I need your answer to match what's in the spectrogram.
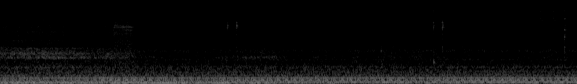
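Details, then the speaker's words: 2024 Honda Accord Sport L Hybrid, parked with the engine running to charge the battery: quiet, steady low hum, smooth idle with no knocks or misses; normal idle while charging. "But see, like right now the engine's running and it's charging the battery."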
